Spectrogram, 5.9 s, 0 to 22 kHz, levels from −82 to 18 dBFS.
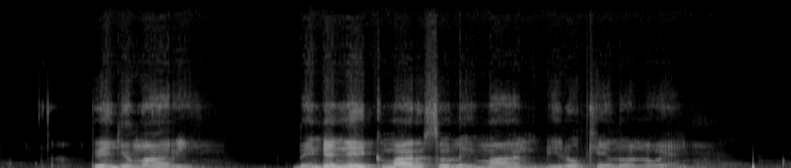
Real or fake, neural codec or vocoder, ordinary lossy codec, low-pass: fake; codec, 44.1 kHz, 2.6 kbps, SNAC; none; none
